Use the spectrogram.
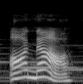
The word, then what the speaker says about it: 女: Before kanji came to Japan, the native Japanese readings were onna and me. 女目 The readings that came from China together with the kanji are jo, nyo, and nyo.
